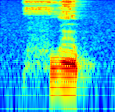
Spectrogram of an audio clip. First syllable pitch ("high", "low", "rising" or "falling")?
low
